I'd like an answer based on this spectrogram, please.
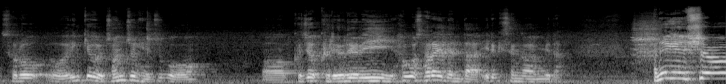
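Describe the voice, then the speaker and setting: A man's fairly high voice with lively intonation at a moderate pace, with audible room echo and light background noise. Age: 40s. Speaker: YouTuber. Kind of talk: monologue to camera. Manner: halting, many fillers. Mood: reflective, lightly joking. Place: home room.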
